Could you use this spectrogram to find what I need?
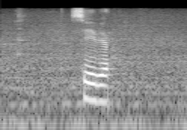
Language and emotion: Russian, neutral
